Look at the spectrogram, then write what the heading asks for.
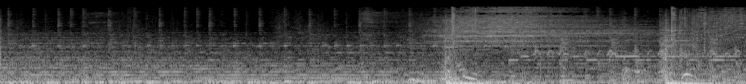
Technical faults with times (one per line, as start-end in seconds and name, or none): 1.09 repeated buffer
4.44 repeated buffer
